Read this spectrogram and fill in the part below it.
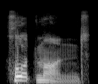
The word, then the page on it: haut monde: British English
